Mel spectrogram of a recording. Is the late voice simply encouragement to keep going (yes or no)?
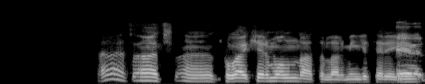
no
